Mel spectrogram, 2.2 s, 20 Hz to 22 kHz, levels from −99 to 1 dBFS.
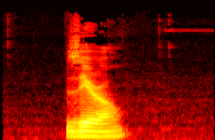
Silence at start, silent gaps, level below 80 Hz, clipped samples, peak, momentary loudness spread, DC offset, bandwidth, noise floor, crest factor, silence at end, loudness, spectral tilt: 0.65 s; none; -60 dBFS; under 0.1%; -4 dBFS; 17 LU; under 0.1%; 15.5 kHz; -64 dBFS; 20 dB; 0.9 s; -20 LUFS; -5.5 dB/octave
